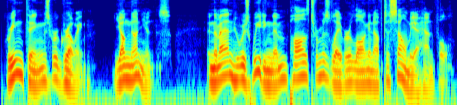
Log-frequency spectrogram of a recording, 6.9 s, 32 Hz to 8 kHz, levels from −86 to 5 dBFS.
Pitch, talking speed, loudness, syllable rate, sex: 115 Hz, 190 wpm, -17 LUFS, 5.4 syllables/s, male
